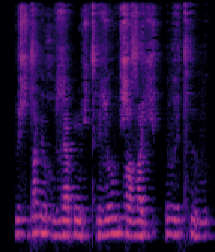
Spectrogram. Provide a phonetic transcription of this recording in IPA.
ɯ ç dˤ ɪ ɡ ɛ χʷ ɛ̤ ɮ a p ŋ͡m o ç tʰ ɪ ɮ o v ç ɛ zˤ ɨ ç | v ɛ̤ tʰ ɯ v

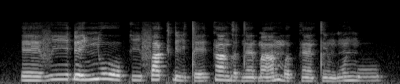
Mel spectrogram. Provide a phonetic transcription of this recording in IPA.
eː˨ v iː˧ ɗ e˧ ɲ oː˦˨ k i˨ f a˧ k ɗ i˨ t e˨˦ k ã˦ ɡ ə˨ d ɛ̃˨ ɓ ã˨˦ m ə˨ k ɛ̃˨ t ĩ˨ ɡʷ ĩ˧ ŋ u˧

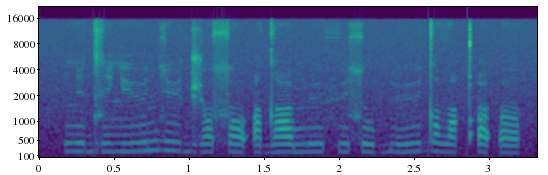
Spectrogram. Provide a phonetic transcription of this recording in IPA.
l i d͡z i lʲ ʉː n z yː d͡ʒ ɔ s ɔ ʔ ʌ dˤ uː m ʉː f y s u ɓ ʉː d ʌ ðˤ i qʼ u ʔ ʌ

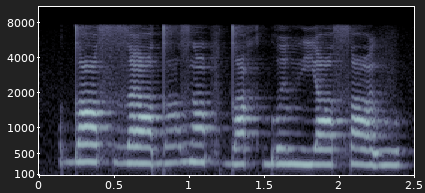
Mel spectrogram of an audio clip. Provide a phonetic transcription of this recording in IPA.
dˤ i sˤ z ɜ dˤ ɛ̤ zˤ ĩ f dˤ ɛ x ɡʷ ɪ v j ɜ sˤ ɯ v

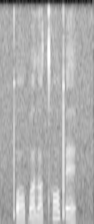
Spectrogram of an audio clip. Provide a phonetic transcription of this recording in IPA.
pʼ ɔ ɓ ɒ l ɒ tʰ ɔ pʼ ɛ

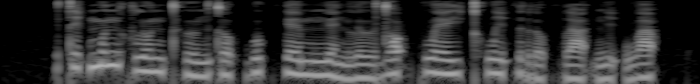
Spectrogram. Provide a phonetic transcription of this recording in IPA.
t i˦˥ ʔ m u˥˩ n k l u˧ n tʰ ɯː˩˦ ŋ t o˨˩ k̚ w u˦˥ k̚ l eː˧ m ŋ e˨˩ n l ɯː˩˦ d ɔ˥˩ ʔ k w eː˧ j kʰ w i˦˥ ʔ r o˨˩ k̚ l aː˨˩ t̚ ŋ i˨˩ ʔ w a˦˥ p̚

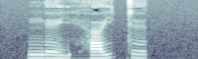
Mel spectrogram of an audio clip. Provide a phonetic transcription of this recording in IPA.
ŋ e˨˩ j h ɐ˨˥ j k ɪ˧ k̚

